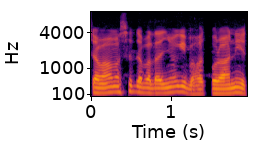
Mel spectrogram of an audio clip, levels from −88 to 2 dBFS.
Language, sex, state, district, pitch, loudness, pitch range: Urdu, male, Uttar Pradesh, Budaun, 130 Hz, -23 LUFS, 120-145 Hz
